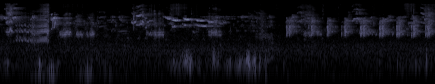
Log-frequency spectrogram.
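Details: Noisy lorikeet chatter from Australia: scratchy buzzing notes, then a thin whistled squeal, then a fast series of short rasping calls packed together toward the end.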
